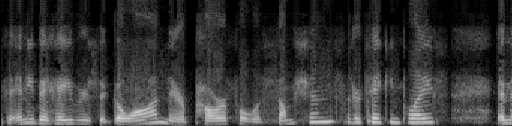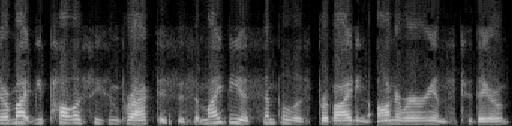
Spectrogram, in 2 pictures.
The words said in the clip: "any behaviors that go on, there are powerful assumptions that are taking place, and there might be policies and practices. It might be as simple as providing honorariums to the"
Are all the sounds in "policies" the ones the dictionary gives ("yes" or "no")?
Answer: yes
